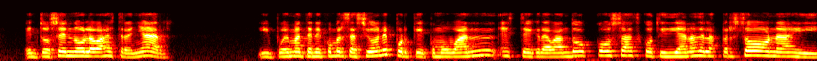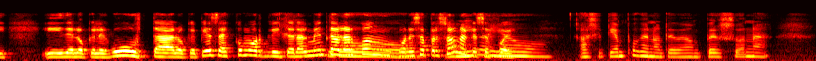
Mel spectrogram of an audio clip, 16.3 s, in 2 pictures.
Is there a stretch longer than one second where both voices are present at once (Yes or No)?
Yes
